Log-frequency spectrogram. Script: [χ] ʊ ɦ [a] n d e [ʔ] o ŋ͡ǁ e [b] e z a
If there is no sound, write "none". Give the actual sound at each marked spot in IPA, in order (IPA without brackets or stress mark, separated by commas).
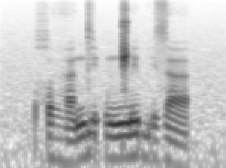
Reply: χ, a, ʔ, b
